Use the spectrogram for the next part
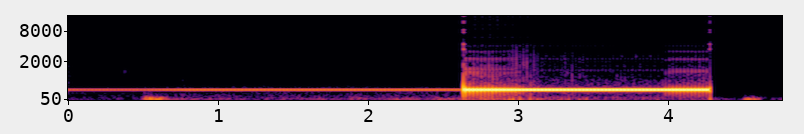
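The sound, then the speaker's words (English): A phone call to a hotel room rings: a steady electronic hum plays quietly, then swells into one loud, sustained ring lasting under two seconds before cutting off abruptly. No one speaks. “It's ringing.”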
